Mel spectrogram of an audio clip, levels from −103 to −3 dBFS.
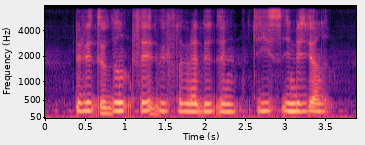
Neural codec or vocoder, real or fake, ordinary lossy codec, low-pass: autoencoder, 22.05 kHz, a latent of 192 numbers a frame, VITS, trained on many speakers; fake; none; 7.2 kHz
